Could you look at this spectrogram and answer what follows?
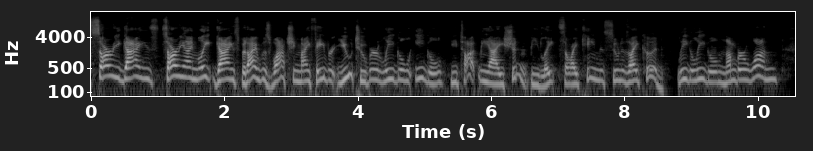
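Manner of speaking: high frog puppet voice. Reading a viewer's chat message aloud, in a Kermit voice. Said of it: "in Kermit voice".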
